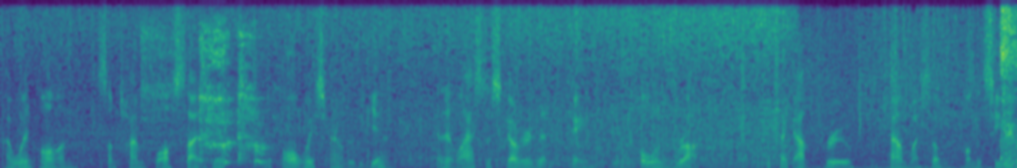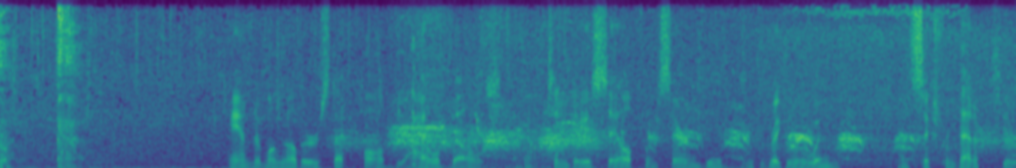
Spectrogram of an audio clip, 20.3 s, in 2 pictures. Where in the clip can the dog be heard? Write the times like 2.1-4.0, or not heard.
not heard.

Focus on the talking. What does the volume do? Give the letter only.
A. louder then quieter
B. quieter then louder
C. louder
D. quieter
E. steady
E.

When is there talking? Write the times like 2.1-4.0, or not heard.
0.0-10.3, 12.4-20.2.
